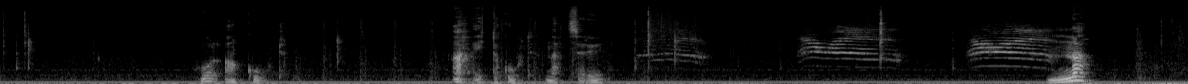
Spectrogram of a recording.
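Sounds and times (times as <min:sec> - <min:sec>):
steady low hum: 0:00.0 - 0:09.7
speech: 0:02.0 - 0:02.9, 0:04.5 - 0:06.2, 0:10.5 - 0:11.0
cat meowing: 0:06.4 - 0:07.2, 0:08.0 - 0:10.6.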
